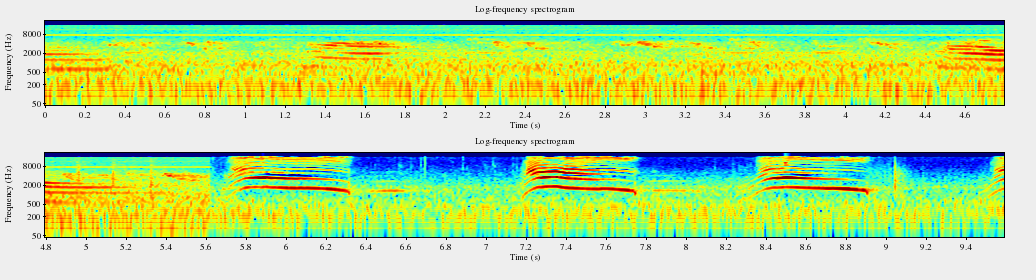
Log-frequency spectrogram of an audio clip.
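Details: Faint mewing buried in broadband hiss for the first half, then three clear, loud descending kitten meows spaced about a second and a half apart.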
